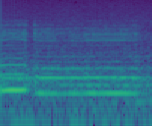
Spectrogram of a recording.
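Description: A woman humming to herself: a short higher note, then a lower note held steadily for over a second.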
